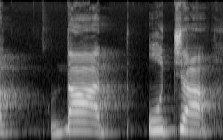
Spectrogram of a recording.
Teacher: उच्चारण नाक और मुंह दोनों से होता है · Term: अनुनासिक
